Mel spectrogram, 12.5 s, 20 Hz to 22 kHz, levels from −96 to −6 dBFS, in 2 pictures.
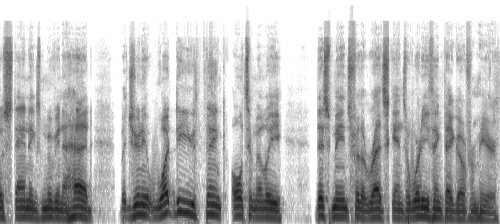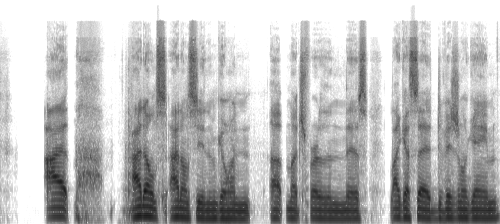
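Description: Repeated packet loss (robotic sound) runs from 2.31 to 2.87 s, between "what do" and "ultimately this means for". Three short holes, the longest 20 ms, were patched by extending the preceding sound. This leaves roughly a fifth of a second of choppy texture with brief pieces missing.

A lost packet rebuilt from error correction follows at 9.07 to 9.17 s, after "I don't see them" and before "up much further than". About 60 ms, which fits three 20 ms packets, was decoded from low-bitrate copies carried in later packets. There is no gap, but that stretch sounds rougher and noisier.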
